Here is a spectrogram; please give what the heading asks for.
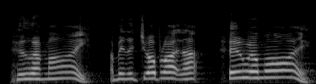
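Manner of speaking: high, loud, pleading cry of self-doubt; anguished protest. Acted. Preacher voicing Moses' panicked doubt, high and loud. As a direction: throw it up high in rising despair.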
